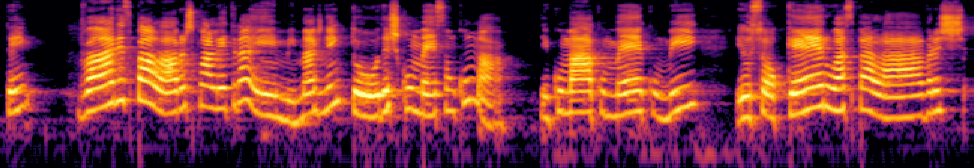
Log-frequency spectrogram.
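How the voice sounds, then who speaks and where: A woman teacher with a Brazilian Portuguese accent, patiently explaining a children's worksheet and sounding out syllables slowly. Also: fairly high pitch, a bit bright.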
